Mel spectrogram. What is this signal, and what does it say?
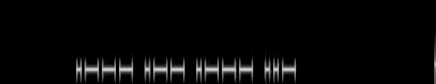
Morse code, heard as a keyed tone, about 27 wpm, 700 Hz. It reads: JWJU
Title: Four Challenging Letter-Number Combinations 28wpm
